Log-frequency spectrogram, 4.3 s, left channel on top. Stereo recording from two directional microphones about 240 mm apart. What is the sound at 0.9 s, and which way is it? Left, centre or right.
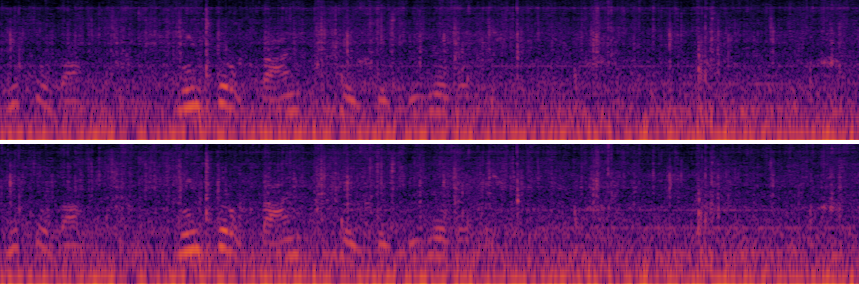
Speech, centre.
